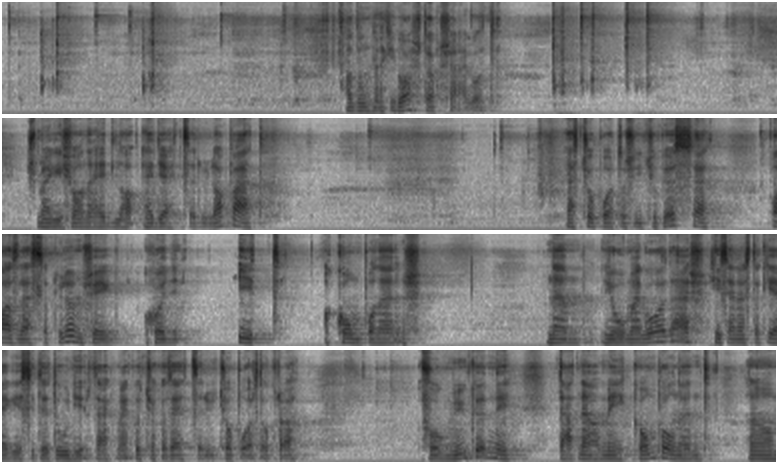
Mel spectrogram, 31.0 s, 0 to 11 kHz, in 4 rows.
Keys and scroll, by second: 4.3 p, 5.4 1, 5.7 Return, 6.3 space.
